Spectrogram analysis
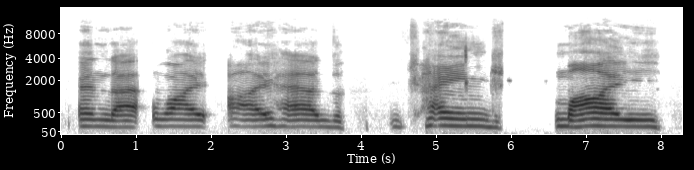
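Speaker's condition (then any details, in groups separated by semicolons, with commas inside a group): Cerebral palsy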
